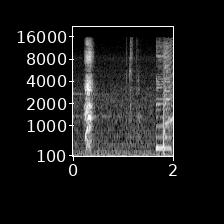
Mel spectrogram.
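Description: A brief, sharp vocal sound falling in pitch about a third of a second in, over quiet music. Laughter starts at the very end.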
